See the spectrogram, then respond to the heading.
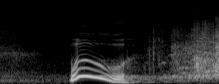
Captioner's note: applause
